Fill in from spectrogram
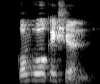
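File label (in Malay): "konvokesyen", Malay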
